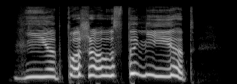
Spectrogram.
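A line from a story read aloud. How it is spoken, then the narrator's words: Thin bass pleading. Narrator (Russian): Взмолился кто-то тоненьким баском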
